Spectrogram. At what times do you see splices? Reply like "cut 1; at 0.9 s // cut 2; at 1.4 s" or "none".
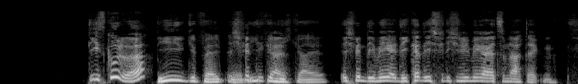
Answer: cut 1; at 1.5 s // cut 2; at 3.4 s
